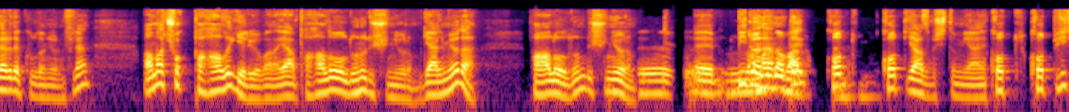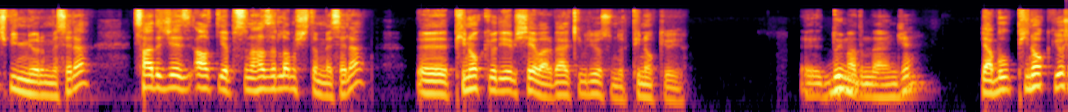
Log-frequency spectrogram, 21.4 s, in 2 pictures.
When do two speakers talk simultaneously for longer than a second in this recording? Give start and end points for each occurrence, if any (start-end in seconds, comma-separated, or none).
7.3-8.6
